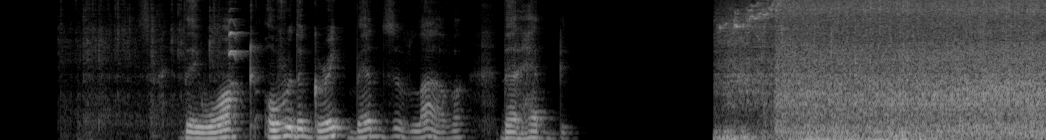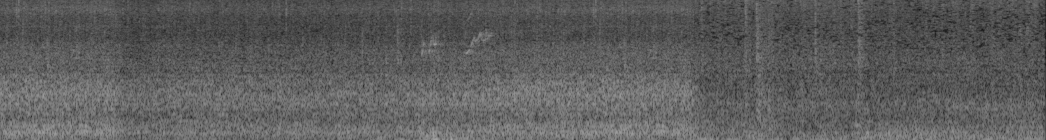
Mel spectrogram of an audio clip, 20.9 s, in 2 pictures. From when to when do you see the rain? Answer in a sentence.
You can hear the rain from 7.8 to 20.8 s.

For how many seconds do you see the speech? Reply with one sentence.
You can hear the speech for 4 seconds altogether.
